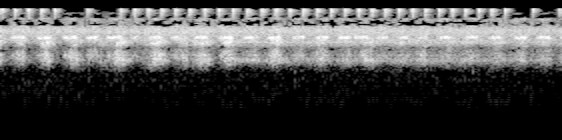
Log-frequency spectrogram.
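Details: High, sizzling buzz of summer cicadas, pulsing quickly in uneven throbs around three or four a second, alone against silence below.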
